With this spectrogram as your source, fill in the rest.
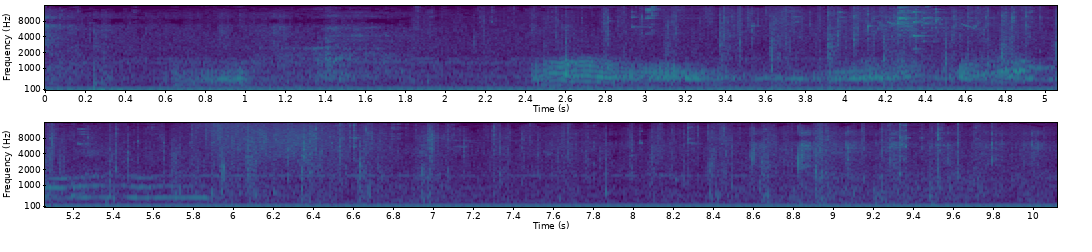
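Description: Footsteps run over cobblestones.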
